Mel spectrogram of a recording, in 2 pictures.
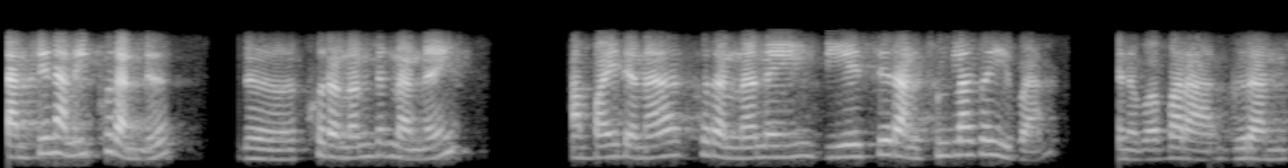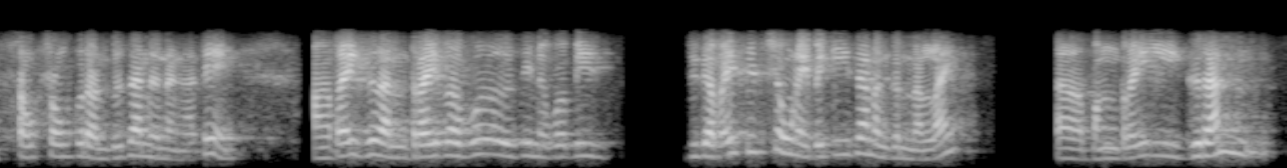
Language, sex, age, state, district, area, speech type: Bodo, female, 45-60, Assam, Kokrajhar, rural, conversation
